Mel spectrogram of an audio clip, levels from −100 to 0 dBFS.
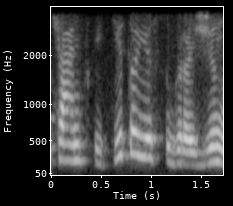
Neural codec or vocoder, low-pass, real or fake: none; 3.6 kHz; real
